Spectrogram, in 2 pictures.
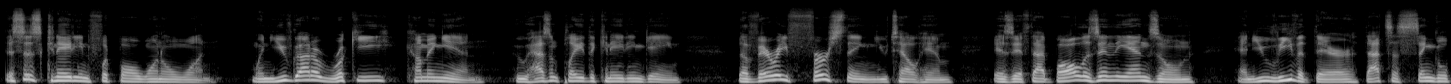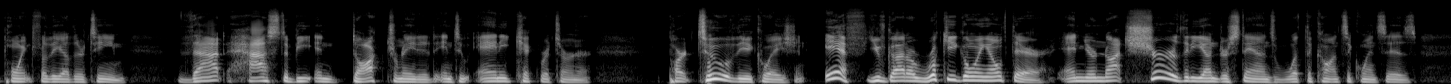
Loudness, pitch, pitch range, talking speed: -21 LUFS, 140 Hz, 120-165 Hz, 165 wpm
